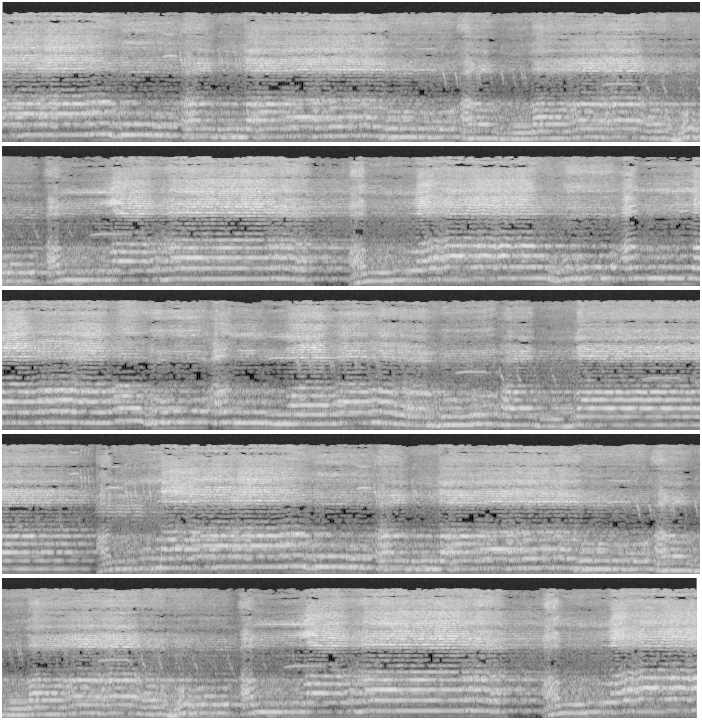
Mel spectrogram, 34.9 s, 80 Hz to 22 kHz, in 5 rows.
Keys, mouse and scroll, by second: 0.3 alt+scroll up 1, 0.8 alt+scroll down 1, 1.2 space, 1.2 click, 1.8 alt+scroll up 1, 2.7 alt+scroll down 1, 2.9 space, 2.9 click, 4.3 space, 4.3 click, 5.4-6.3 alt+drag, 7.4 right click, 8.5 click, 11.1 alt+scroll up 1, 11.4 space, 11.6-13.7 drag, 13.7 space, 13.8 click, 15.9 ctrl+shift+], 18.3-21.3 drag, 22.2 space, 22.2 click, 22.8 alt+scroll down 1, 23.5 alt+scroll up 1, 24.1-27.4 drag, 29.3 alt+scroll down 1, 30.0 alt+scroll up 1, 30.5 space, 30.5 click, 30.9 alt+scroll up 1, 31.2-34.2 drag.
